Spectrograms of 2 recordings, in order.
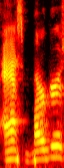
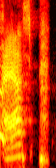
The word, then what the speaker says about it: Asperger's: And I thought it was Asperger's. Yeah. And it's not. It's Asperger's. Asperger's. You gotta pronounce. I've been putting ground beef in it the whole time, dude. Like, I've been straight burgering it.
